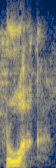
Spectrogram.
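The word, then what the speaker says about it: רוח: kehadiran Allah secara pribadi kata dalam bahasa ibraninya adalah ruak ruak ya benar tenggorokan kita harus benar-benar bersih di akhir pengucapan jadi apa itu Ruak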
